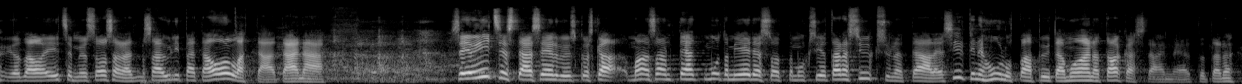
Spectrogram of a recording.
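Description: In a church hall full of congregants, a young male pastor with a high, somewhat bright voice delivers an energetic sermon. Self-deprecating and joking, he poses questions to the audience and often stumbles, stammering and starting over.

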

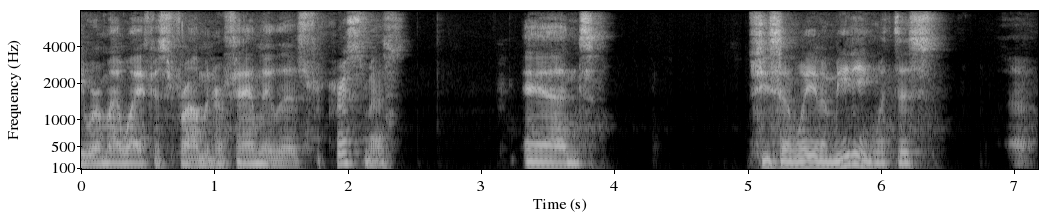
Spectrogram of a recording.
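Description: A middle-aged American author, appearing as a podcast guest, tells a personal story in a conversational, candid, and wry way. His voice sits on the low side with a darkish tone.

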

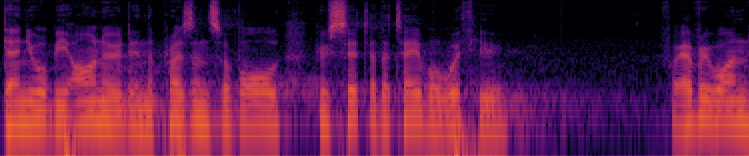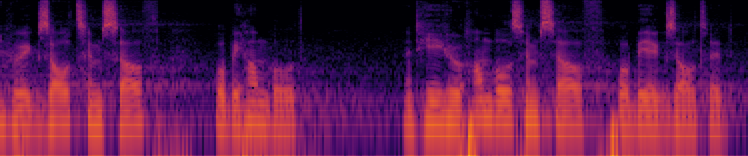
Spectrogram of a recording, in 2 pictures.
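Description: Man, priest, calm measured preaching, mid-pitched voice, long cathedral echo trailing each phrase. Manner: calm and measured, with some restarts in the homily. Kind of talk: gospel reading and homily at Mass. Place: large church. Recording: long reverb of a large church.

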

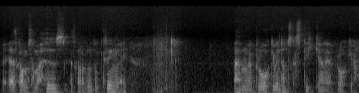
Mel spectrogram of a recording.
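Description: A man speaks candidly about fatherhood with a gravelly, creaky voice. He rambles and swears bluntly with self-deprecating asides. The recording sounds a bit muffled, with faint noise behind him. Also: mid-range voice, steady tone, long pauses, echoey room. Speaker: father talking about parenting. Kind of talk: candid monologue.

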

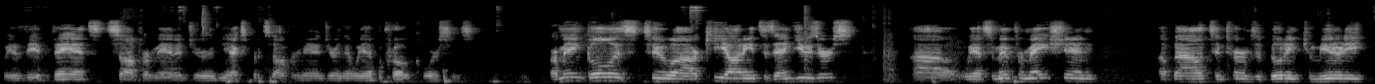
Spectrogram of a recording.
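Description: A man's voice: mid-range voice, steady tone, moderate pace, sharp tone, rough recording. A man speaking as a podcast guest, earnestly explaining his work with a few uhs and ums. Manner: earnest, explanatory, uses fillers. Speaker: guest, training company head. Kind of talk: casual podcast interview.

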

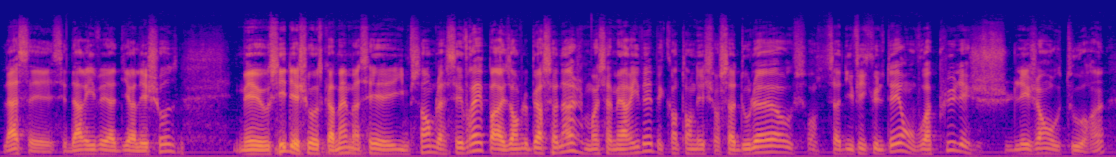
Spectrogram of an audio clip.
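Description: A man's voice: mid-range voice, animated, a little fast, a bit bright. A film director talking in an interview, rambling and peppering his sentences with little fillers. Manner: rambling, filler-heavy, frequent "hein". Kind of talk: interview conversation.

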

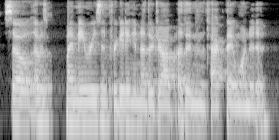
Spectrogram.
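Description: A woman's voice: low-pitched, little pitch movement, rapid-fire. A woman speaking as a guest in a casual podcast conversation, informal and a little tentative as she thinks aloud. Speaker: podcast guest, freelance video editor.

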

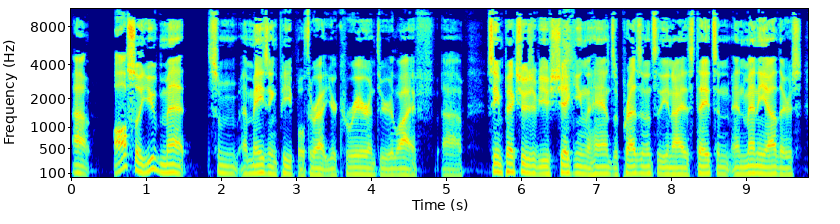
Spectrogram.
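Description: A man's voice: low-pitched, normal speed, hardly any pauses, darkish tone, dry recording. A man hosting a podcast, asking long, framed questions in an encouraging way. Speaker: podcast host. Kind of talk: interview questions.

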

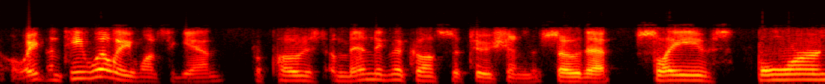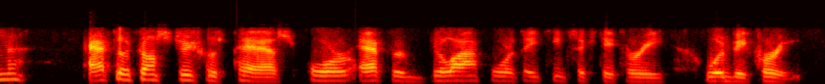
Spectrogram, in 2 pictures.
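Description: A man from West Virginia, a guest historian, telling history in a measured, explanatory way. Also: mid-range voice, no room sound. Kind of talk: history interview storytelling. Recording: tinny phone-like line, dry.

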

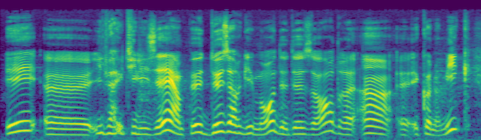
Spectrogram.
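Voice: mid-range voice, animated, normal speed, a little hiss or hum. An exhibition curator explaining history in an interview, with frequent fillers and restarts. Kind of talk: expert interview answers.

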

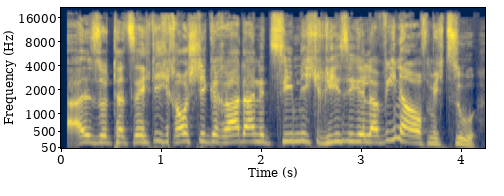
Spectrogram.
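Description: A man doing a panicky, squeaky young woman. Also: moderate pace, natural voice. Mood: panicked. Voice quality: high, stammering, whiny.

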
